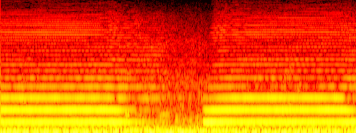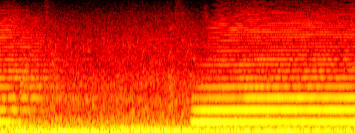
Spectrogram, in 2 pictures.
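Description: Ship's horn sounding three long blasts at one steady pitch: the first ends about two seconds in, the second runs from about two and a half to nearly five seconds, and the third starts near seven seconds. A steady low engine rumble runs underneath.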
